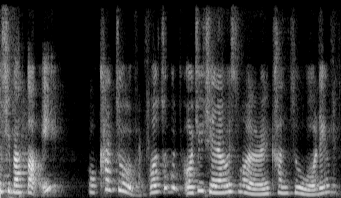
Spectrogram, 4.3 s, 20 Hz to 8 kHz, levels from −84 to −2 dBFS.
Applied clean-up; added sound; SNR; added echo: neural mask model DeepFilterNet 3.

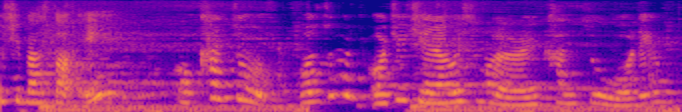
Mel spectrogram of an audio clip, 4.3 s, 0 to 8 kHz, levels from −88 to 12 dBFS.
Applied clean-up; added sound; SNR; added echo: classical method WPE with log-MMSE.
